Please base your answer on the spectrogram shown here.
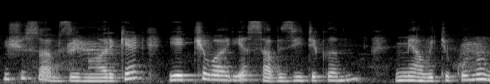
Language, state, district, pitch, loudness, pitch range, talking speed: Kashmiri, Punjab, Kapurthala, 190 Hz, -17 LUFS, 170-230 Hz, 135 wpm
